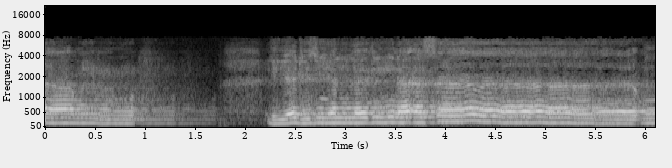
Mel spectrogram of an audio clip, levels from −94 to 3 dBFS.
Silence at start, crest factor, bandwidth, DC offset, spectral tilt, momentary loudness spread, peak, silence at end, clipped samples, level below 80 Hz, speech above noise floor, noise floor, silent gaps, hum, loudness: 0 s; 12 dB; 7.6 kHz; under 0.1%; -5.5 dB/octave; 12 LU; -10 dBFS; 0 s; under 0.1%; -62 dBFS; 29 dB; -49 dBFS; none; none; -22 LUFS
